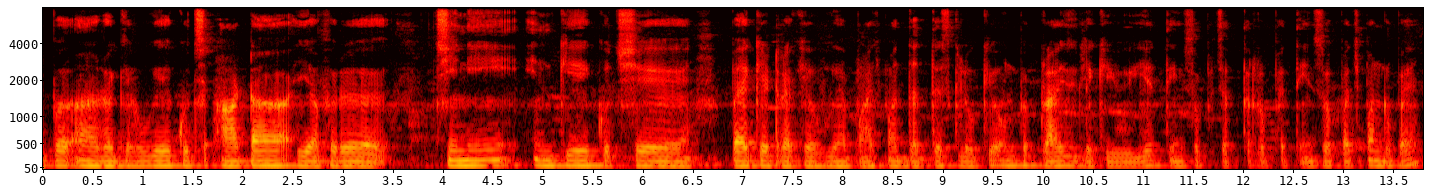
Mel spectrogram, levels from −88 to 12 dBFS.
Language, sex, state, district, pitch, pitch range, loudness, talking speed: Hindi, male, Bihar, Sitamarhi, 85 Hz, 85-90 Hz, -32 LUFS, 105 wpm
